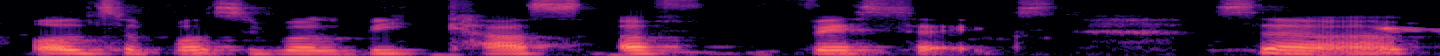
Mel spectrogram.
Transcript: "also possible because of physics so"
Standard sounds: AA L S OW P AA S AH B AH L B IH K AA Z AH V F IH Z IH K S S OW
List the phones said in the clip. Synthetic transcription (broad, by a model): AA L S OW P AA S AH B AH L B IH K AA S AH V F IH S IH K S S OW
